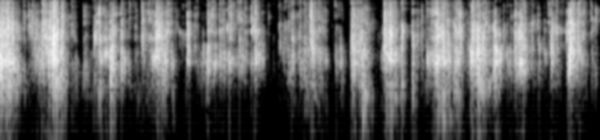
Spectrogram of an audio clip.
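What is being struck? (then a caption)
Thin plastic bag of wrapped mints. A medium Fox's Glacier Mints bag of thin plastic film, full of wrapped mints, is held in both hands, squeezed and crinkled with the fingertips, then turned over by the end. Dense, bright crinkling and crunching comes in overlapping bursts with brief quiet gaps, almost no low end, and no ring after each crackle.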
